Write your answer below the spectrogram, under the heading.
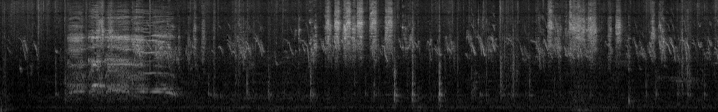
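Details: Several baby chickens eating and playing. A rough rustling burst early on gives way to a busy stream of high, quick peeps with sharp taps and clicks mixed in.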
